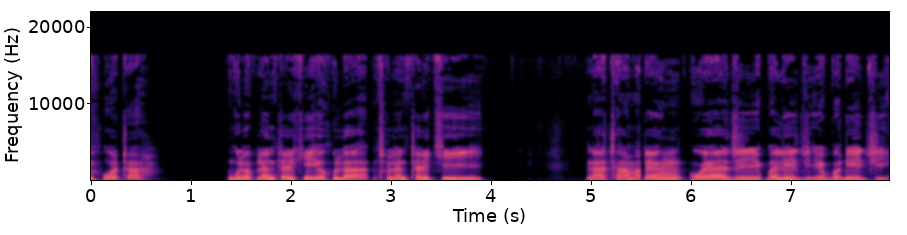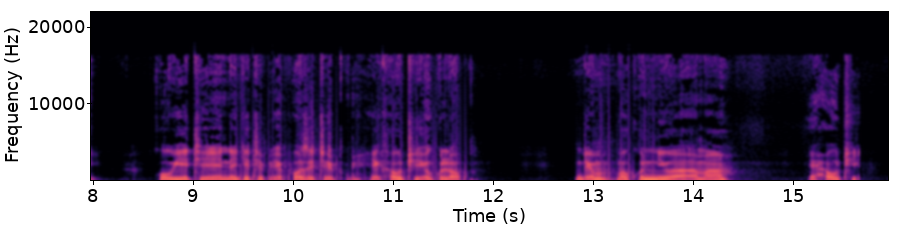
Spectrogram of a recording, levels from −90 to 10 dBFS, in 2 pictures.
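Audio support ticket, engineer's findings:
Damaged data in a compressed stream: short glitch at 5.46–5.52 s, 12.18–12.21 s and 15.61–15.67 s. Probable component is the decoder input, where corrupt frames cause a sync loss and a resync at the next header. Distinct from tearing: isolated, tens of milliseconds each, no periodic pattern.

Buffer tearing: robotic 25 Hz rattle from 9.4 to 13.62 s, present only while sound plays. Probable component is the output ring buffer. Writer and hardware reader have drifted into overlap, so a small slice of each period replays audio roughly 70 ms old with hard joins. The 25 Hz rate fits a 40 ms period. Differs from stream damage: sustained, steady rate, tied to signal presence rather than single events.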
